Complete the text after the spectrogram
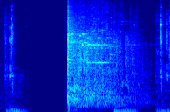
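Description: A clay pot shatters.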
